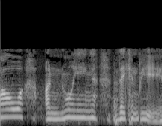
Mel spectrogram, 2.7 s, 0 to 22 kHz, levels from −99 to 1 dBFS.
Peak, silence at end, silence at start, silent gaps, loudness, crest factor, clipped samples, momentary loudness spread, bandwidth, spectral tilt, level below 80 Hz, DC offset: -12 dBFS; 0 s; 0 s; none; -31 LUFS; 18 dB; under 0.1%; 5 LU; 5.4 kHz; -4.5 dB/octave; -64 dBFS; under 0.1%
